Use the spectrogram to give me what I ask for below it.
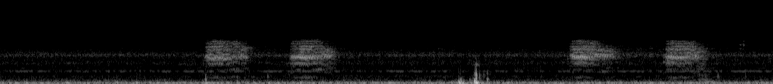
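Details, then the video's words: Hooded crow in a backyard in Dublin, among its varied vocalizations: four hoarse caws in two pairs about a second apart, over steady low traffic rumble and a brief knock. "Hooded Crow Making Strange Sounds | More Than Just a “Caw”"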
